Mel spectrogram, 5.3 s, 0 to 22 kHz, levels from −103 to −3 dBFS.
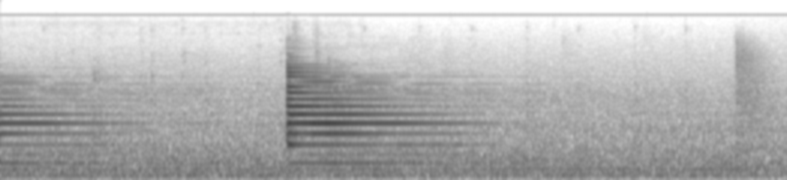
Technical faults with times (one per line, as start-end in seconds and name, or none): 0.37-4.31 clock drift buffer slips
